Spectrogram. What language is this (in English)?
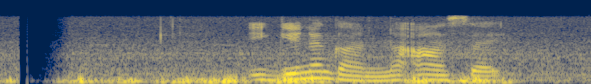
Sinhala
